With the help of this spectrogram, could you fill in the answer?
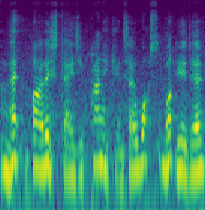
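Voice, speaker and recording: Somewhat breathy speech from a man, fairly quick in pace. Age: 70s. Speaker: gardener. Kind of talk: casual interview. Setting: outdoors in a garden.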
